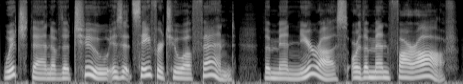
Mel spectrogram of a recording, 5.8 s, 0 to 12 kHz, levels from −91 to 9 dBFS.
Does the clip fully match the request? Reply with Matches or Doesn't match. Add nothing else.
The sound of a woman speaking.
Matches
